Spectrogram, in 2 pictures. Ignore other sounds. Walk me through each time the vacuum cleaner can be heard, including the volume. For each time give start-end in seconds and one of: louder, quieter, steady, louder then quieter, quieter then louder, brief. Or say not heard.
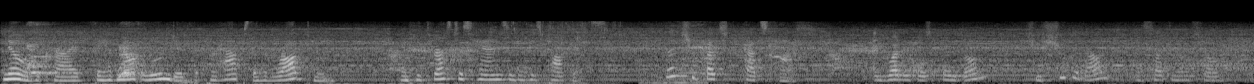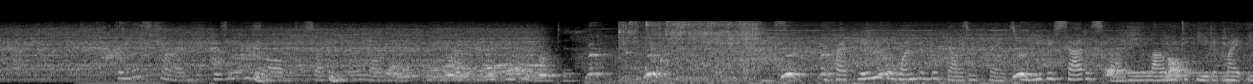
0.0-25.0 steady.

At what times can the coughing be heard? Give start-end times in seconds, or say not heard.
6.3-8.0, 14.8-16.1.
